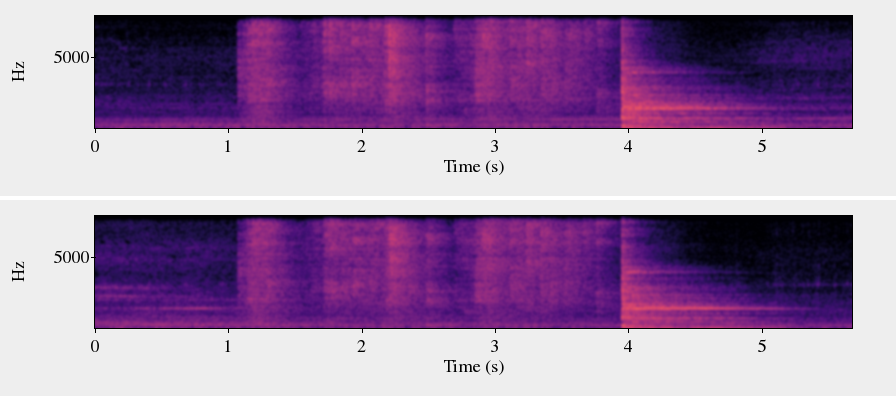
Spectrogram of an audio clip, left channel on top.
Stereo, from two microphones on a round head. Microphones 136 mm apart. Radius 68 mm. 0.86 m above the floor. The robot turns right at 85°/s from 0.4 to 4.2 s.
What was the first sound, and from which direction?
Crumpling, 5° left (ahead or behind).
